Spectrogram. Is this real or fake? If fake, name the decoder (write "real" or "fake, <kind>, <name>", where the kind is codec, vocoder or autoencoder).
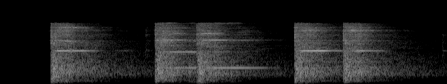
fake, codec, DAC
